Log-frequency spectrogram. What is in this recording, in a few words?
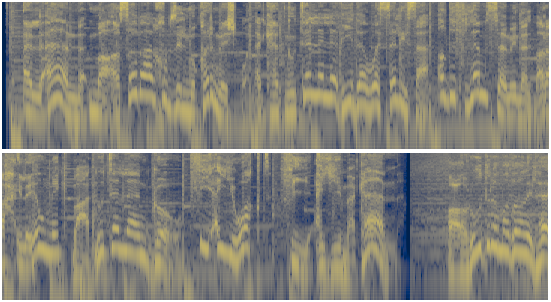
Arabic; Arabic (Iraq), Middle Eastern, Male, 30s-50s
